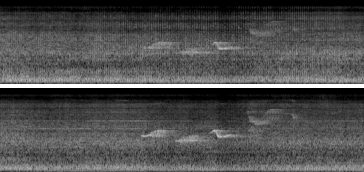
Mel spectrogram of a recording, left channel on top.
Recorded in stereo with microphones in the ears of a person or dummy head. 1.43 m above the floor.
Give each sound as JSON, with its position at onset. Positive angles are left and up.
{"t": 1.4, "sound": "a bird", "side_deg": -60, "distance_m": 0.9}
